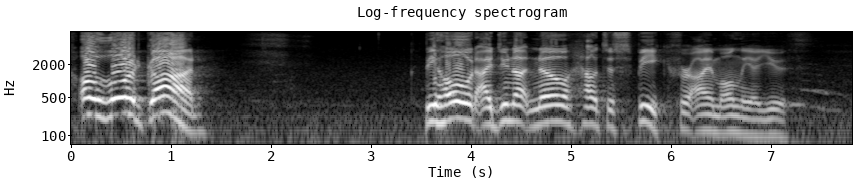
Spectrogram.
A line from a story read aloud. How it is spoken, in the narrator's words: Jeremiah, when he was called to preach, cried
